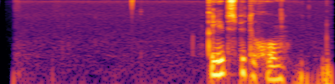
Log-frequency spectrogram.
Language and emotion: Russian, neutral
